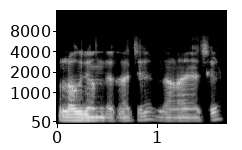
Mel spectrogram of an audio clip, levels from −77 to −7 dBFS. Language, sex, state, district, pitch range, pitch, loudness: Bengali, male, West Bengal, Purulia, 95-100 Hz, 95 Hz, -22 LUFS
